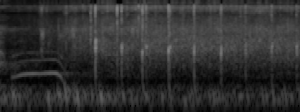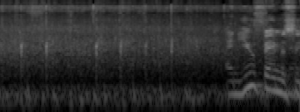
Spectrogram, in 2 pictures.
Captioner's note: applause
